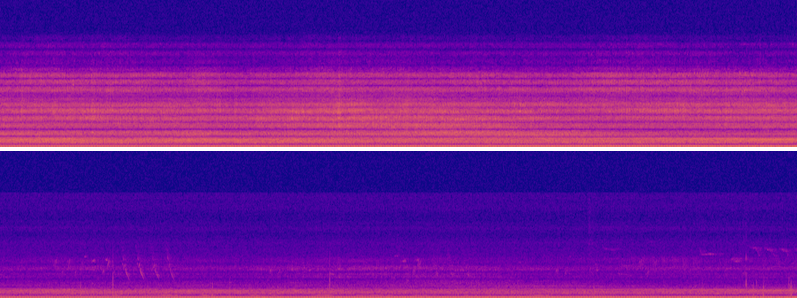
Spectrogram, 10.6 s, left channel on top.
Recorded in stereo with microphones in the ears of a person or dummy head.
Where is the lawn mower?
70° left (ahead or behind).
